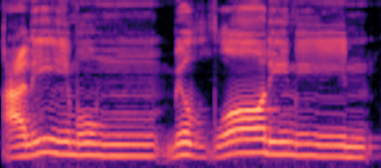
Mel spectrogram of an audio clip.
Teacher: ضا کو موٹا کریں گے، ضا کے اوپر تشدید زور دیں گے ، اور ضا کے اوپر کھڑا زبر بھی ہے، ایک الف · میم کی تنوین کو آگے میم کے ساتھ ملانا ہے، تنوین میں غنہ کریں گے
